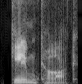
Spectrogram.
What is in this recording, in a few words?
"gamecock", American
